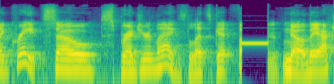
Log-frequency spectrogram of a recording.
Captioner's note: beep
